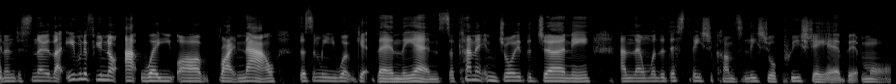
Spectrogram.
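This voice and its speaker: A woman with a British accent speaks at a very fast pace in a very deep, low pitch with a bright, sharp tone and ordinary pitch variation. The recording is very clean with a silent background, the sound dry and close with no echo. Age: 20s. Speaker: podcast co-host. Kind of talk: casual chat.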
